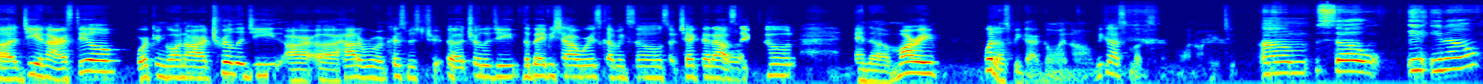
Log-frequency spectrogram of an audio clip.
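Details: Adult speaker, podcast-style talk; Normal speech.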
